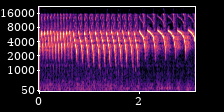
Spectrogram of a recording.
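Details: Canary lure recording for young canaries learning to sing: a very fast high trill slows into a series of separate downward-sweeping whistled notes, about two or three per second at the end.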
